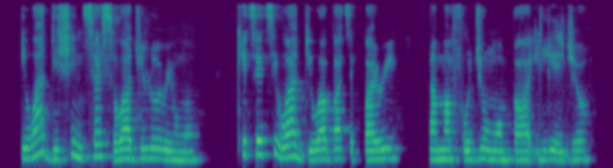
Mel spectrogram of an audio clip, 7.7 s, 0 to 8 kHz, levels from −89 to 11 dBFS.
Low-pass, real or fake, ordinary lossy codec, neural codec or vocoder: 7.2 kHz; fake; none; codec, 16 kHz, 4 kbps, X-Codec, HuBERT features, trained on general audio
